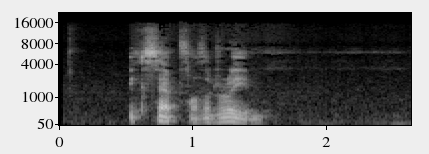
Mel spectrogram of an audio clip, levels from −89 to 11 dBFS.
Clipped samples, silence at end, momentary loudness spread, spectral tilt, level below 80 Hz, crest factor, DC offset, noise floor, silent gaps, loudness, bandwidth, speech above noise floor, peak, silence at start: under 0.1%; 1.1 s; 18 LU; -2.5 dB/octave; -58 dBFS; 22 dB; under 0.1%; -56 dBFS; none; -18 LUFS; 16.5 kHz; 37 dB; 0 dBFS; 0.55 s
